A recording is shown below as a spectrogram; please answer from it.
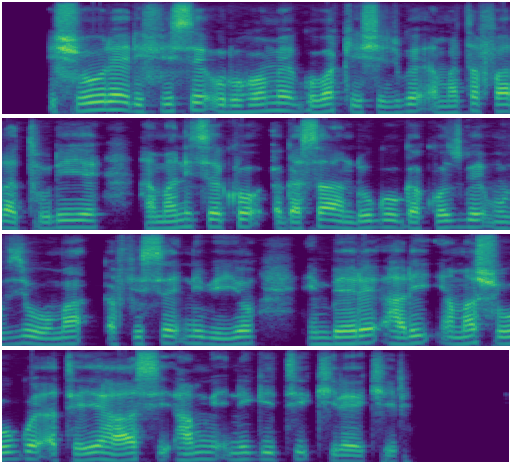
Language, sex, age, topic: Rundi, male, 25-35, education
